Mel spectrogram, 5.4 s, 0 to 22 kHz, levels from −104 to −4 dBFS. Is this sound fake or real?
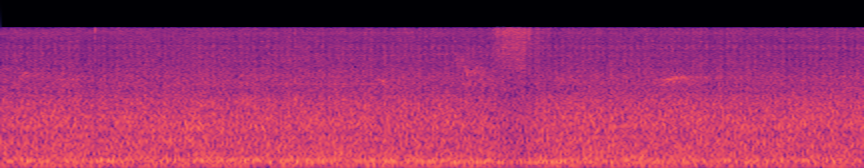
real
